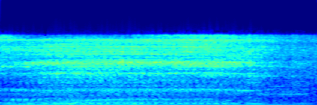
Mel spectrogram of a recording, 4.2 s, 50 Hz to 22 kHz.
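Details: 2013 Chevrolet Camaro (fifth gen) after alternator replacement for a bad decoupler pulley: steady even idle, no knocks, squeals or belt chirp; charging at 14.86 V; healthy.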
